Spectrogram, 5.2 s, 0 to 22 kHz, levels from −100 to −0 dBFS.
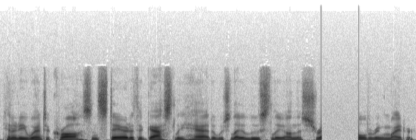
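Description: At 4.01 s the speech drops out abruptly for about half a second, leaving only faint hiss around 40 dB down, likely a dropout with the path still live.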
